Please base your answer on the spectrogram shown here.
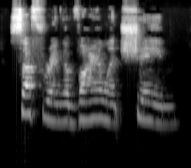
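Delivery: ordinary delivery, nothing marked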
